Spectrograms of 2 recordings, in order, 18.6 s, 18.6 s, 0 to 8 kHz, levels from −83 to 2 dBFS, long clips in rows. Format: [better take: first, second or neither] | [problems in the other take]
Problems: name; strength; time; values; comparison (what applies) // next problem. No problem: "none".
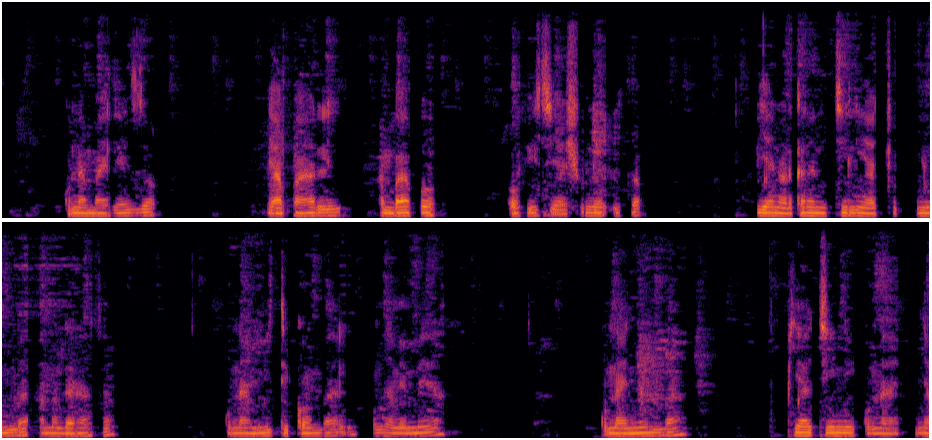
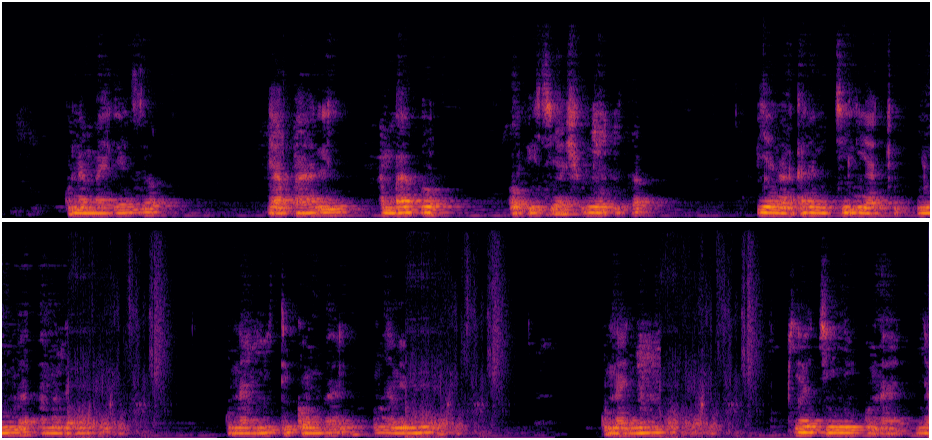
first | noise reduction (neural separator model SepFormer DNS4)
